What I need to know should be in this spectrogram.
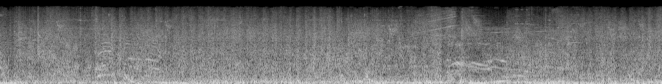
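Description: Loud explosions boom.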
